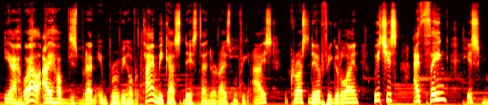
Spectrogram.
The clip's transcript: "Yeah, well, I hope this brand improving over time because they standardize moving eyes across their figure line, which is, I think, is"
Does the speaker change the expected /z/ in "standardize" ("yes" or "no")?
yes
